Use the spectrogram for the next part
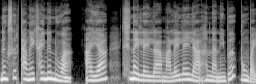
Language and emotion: Bodo, neutral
